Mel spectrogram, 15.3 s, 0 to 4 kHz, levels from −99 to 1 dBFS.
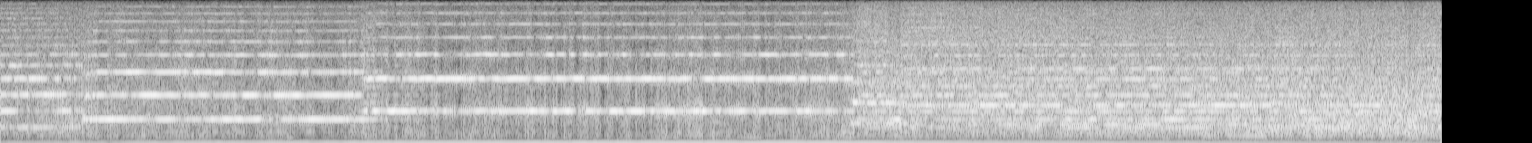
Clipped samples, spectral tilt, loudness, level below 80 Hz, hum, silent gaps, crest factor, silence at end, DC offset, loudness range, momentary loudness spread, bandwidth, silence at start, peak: under 0.1%; -8.5 dB/octave; -6 LUFS; -42 dBFS; none; none; 6 dB; 0.9 s; 6%; 0 LU; 1 LU; 4 kHz; 0 s; 0 dBFS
